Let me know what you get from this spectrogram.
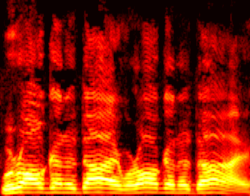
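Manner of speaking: high, loud, repeated shrieking scream. Retelling women screaming as a building collapsed: imitating women screaming. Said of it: "they were screaming".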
